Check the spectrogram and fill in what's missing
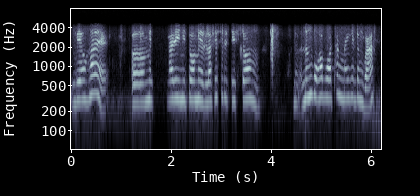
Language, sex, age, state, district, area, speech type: Bodo, female, 18-30, Assam, Kokrajhar, rural, conversation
